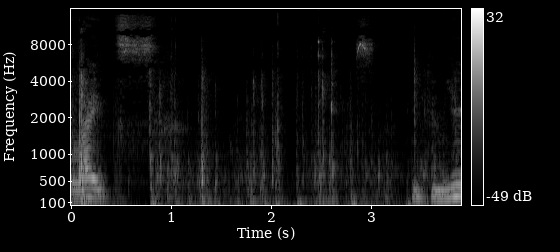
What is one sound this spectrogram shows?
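A hand crank turns on a machine with a low grinding rattle.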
